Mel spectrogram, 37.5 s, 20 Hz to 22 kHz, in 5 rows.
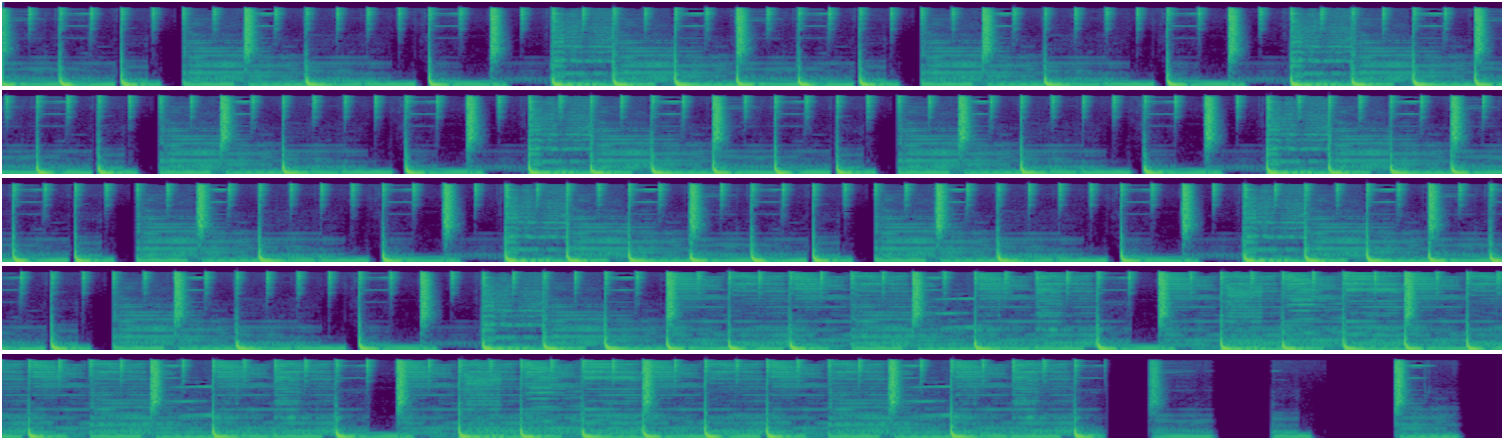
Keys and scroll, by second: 1.4 ctrl+-, 4.9 ctrl+z, 11.5 ctrl++, 13.6 ctrl+-, 18.0 ctrl++, 23.4 ctrl+z.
